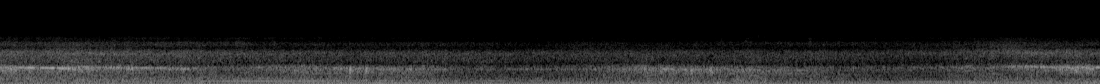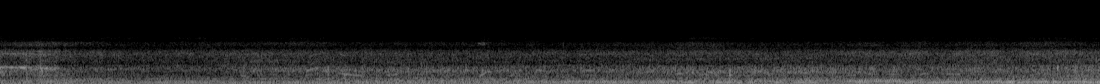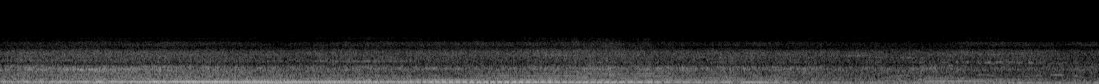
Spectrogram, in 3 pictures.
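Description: A vehicle engine running, with indistinct voices now and then. The engine grows louder in the second half and is loudest a few seconds before the end.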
